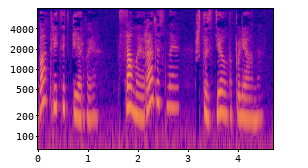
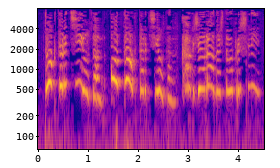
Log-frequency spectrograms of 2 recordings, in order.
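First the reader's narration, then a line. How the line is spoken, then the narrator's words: Delighted exclamation. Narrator (Russian): воскликнула Поллианна, и в голосе ее звучал такой восторг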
